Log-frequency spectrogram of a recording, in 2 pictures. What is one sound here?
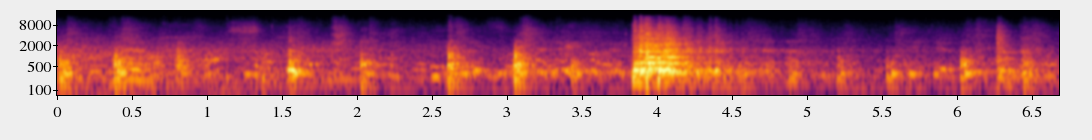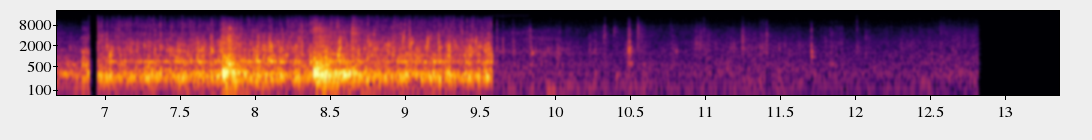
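Several people walk with footsteps on pavement.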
